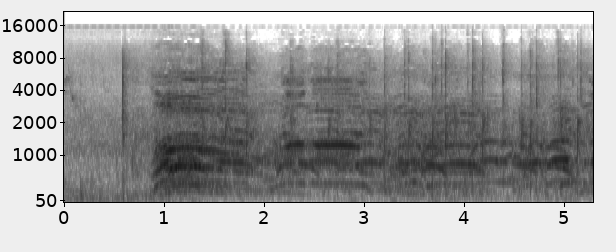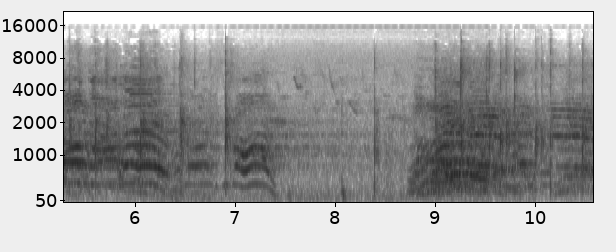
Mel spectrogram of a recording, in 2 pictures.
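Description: Men shout and call out excitedly outdoors.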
